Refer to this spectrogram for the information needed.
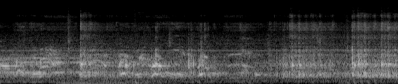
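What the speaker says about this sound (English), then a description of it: "Their dog is going crazy." Dog barking in Far Cry 5, the barks and yips recurring excitedly through a busy game soundscape, mid-loud and mixed with other in-game sounds.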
